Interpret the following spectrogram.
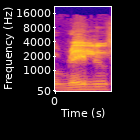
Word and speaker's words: ReLU: We have the ru is pronounced like ray the ray of from the sun and lu like a name. So ru function.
